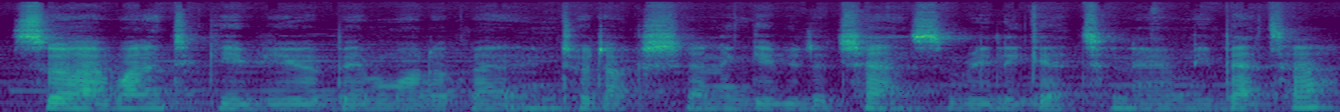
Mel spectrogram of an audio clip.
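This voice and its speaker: Soft-spoken woman from Cuba. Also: sits low, little pitch movement, over music. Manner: soft, searching, laughs often and pauses to find words. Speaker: teacher and spiritual coach. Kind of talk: personal introduction to camera.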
